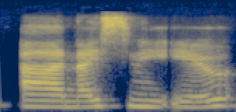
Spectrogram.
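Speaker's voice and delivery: ordinary talk, nothing marked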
